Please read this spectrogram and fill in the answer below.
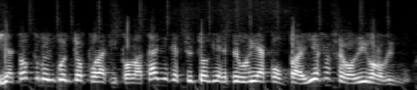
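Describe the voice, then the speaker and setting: A man with lively intonation. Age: 70s. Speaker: caller, retired worker. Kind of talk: call-in opinion. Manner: agitated, repetitive.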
